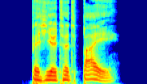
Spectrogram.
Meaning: inflection of beibehalten: 1. second-person plural preterite 2. second-person plural subjunctive II
- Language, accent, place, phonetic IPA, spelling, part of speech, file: German, Germany, Berlin, [bəˌhiːltət ˈbaɪ̯], behieltet bei, verb, De-behieltet bei.ogg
